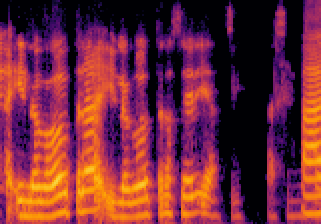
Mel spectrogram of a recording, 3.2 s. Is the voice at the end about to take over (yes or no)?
yes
